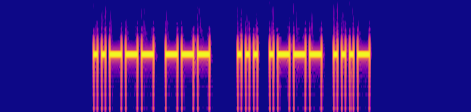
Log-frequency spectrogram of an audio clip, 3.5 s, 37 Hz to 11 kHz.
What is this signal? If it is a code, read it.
Morse code, heard as a keyed tone, about 38 wpm, 700 Hz. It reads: 2O SJV
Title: Winter Field Day Exchanges Encore 40wpm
